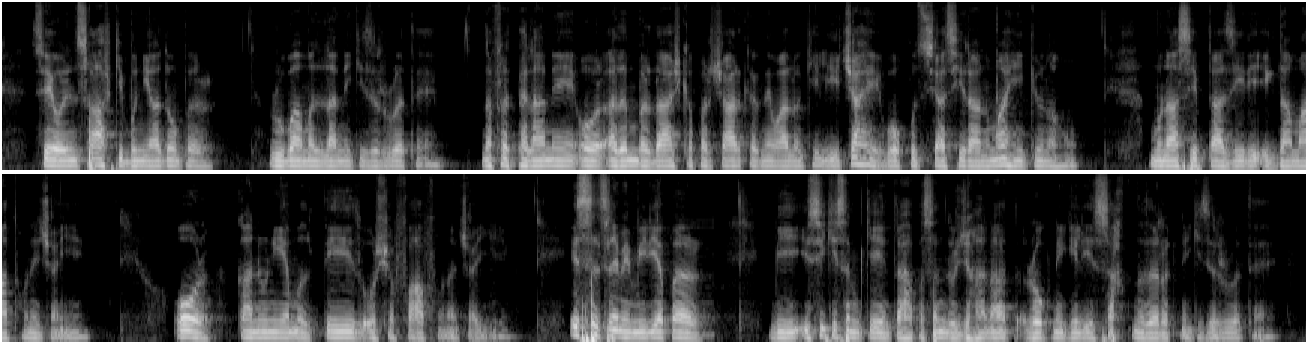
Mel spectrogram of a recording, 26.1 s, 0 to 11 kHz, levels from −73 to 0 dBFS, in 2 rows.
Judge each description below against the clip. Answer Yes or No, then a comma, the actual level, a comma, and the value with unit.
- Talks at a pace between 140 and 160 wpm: Yes, average, 150 wpm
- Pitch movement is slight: Yes, narrow, 2.3 semitones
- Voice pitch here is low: Yes, low, 105 Hz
